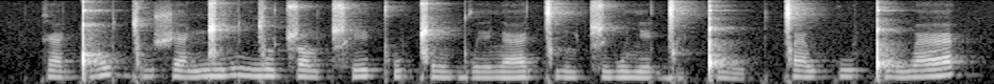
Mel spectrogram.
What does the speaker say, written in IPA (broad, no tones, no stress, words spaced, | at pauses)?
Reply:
kæɡ͡ǃɒw ɡ͡ǀoʃæŋ͡ǁiw ŋ͡ǀuʈ͡ʂɒlʈ͡ʂʰe kʼuǁeldwelæ ǀilʈ͡ʂiw lʲæɡ͡ǀeǃu | ǀæwku ǃowæ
